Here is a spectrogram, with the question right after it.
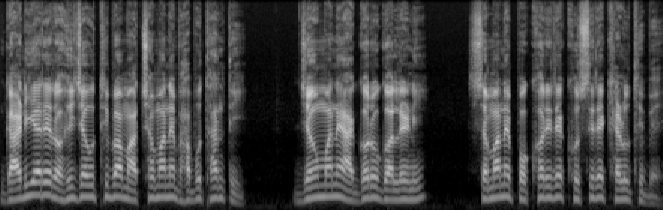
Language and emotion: Odia, neutral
